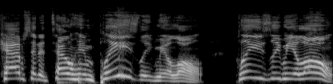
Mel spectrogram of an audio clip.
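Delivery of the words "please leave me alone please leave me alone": put-on earnest, repeated pleading, begging tone. Retelling how Caps asked someone to leave him alone: imitating Caps pleading. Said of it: "pleading with them".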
